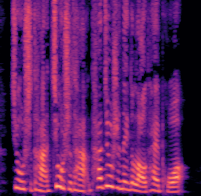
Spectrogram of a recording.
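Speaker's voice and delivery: shouting out loud and high. Reading a little ghost shouting after the old woman who ran off, shouting. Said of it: "喊声".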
